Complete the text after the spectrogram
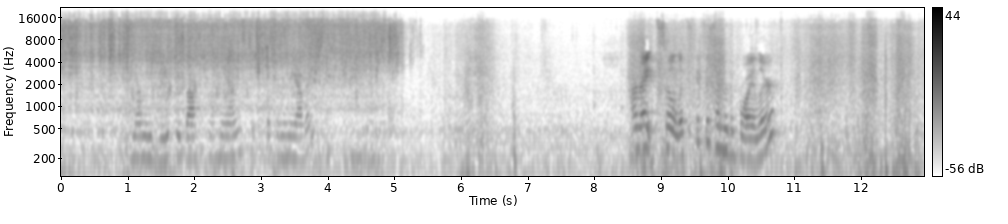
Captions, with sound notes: before putting them in the oven. - (water running) - (cloth rustling) All right. So let's get this under the broiler.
